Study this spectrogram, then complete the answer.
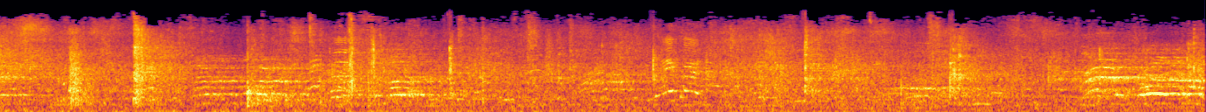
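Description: Spectators shout and cheer in a large echoing rink.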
